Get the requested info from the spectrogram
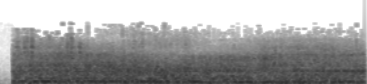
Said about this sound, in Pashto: دا د باغران ولسوالۍ ته پر غځېدلي کنډ او کپر سړک د روان هغه کومک لرونکي بایپور موټر ژغ دی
